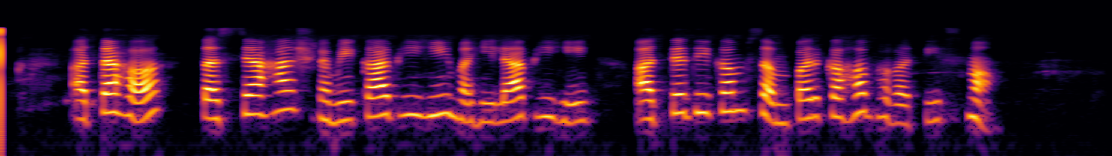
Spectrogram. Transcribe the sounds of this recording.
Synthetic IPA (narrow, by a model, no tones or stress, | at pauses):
ɐt̪ɐɦɐ̆ | t̪ɐsjaːɦaɕɾɐmikaːbʱiɦimɐɦilaːbʱiɦi | ɐt̪jɐd̪ʱikɐmsɐmpəɾkəɦɐ̆bʱɐʋɐt̪iːsmɐ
